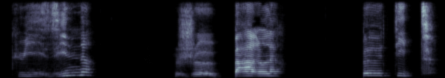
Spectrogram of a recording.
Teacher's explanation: Placed at the end of longer words after a consonant, the final E is silent and is simply here to show that the last consonant should be pronounced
